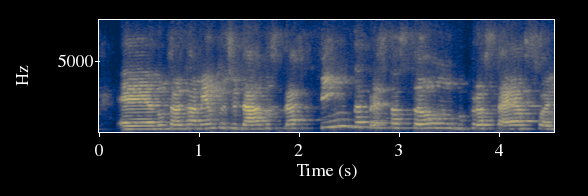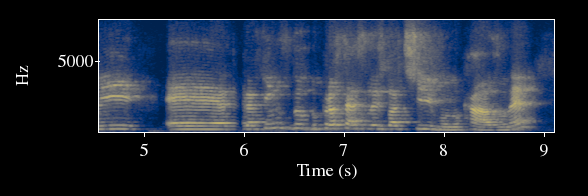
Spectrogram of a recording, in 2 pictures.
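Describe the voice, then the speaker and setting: A woman uses a raised, projected voice with a bright, sharp tone. Her pitch is high, with ordinary variation. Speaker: data protection law speaker. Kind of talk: online presentation.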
